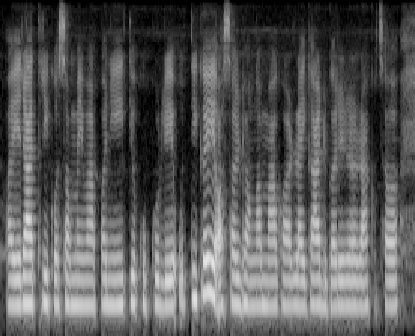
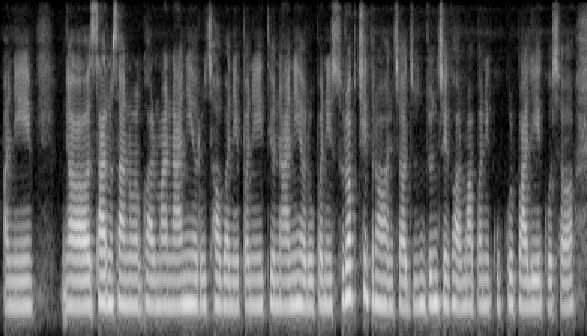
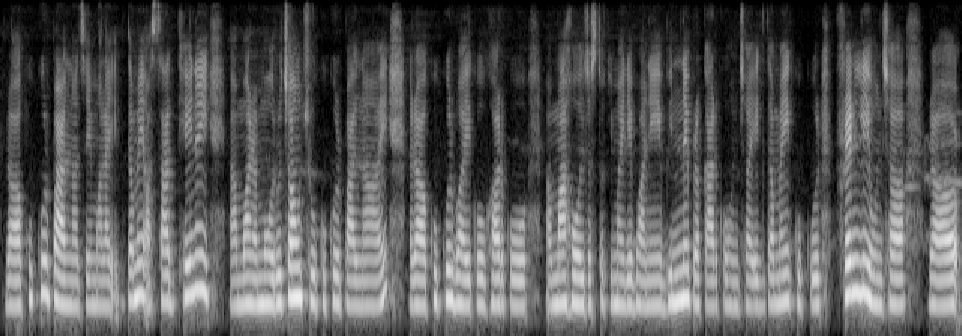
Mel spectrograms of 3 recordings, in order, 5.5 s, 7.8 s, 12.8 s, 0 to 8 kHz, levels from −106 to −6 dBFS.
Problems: constant background noise, continuous background conversations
